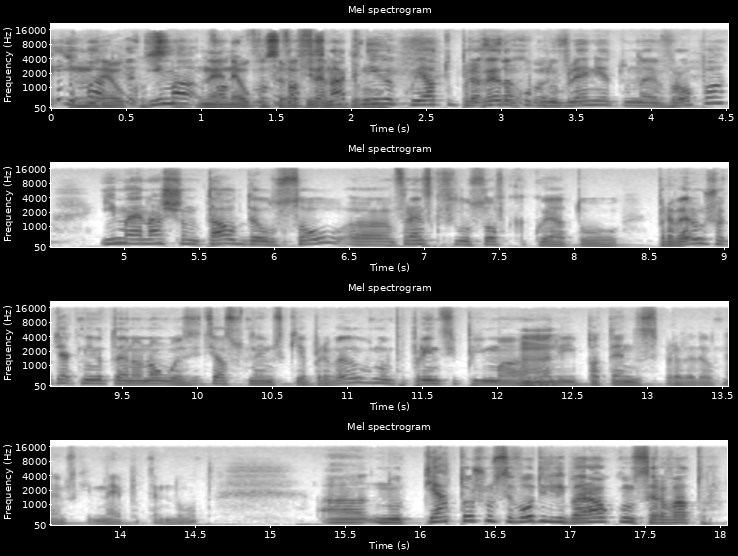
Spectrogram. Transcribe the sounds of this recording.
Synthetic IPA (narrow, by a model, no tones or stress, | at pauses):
ʔiməimənɛnɛovsɾvɐfɛnakniɡəkojat̪opɾɛvɛd̪oxobnovlɛniɛt̪onɐɛvɾɔpə | iməɛnaʃɐnt̪alˠd̪ɛlˠsɔlˠəfɾɛnskə̥filˠosɔfkʰə̥kojat̪o | pɾɛvɛd̪oɣzʃtɔt̪t̪ʲjakniɡət̪əɛnɐmnɔɡʊɛzit̪siaso̥t̪nɛmskʲijəpɾɛvɛd̪oxnopopɾint̪sipimənɐlipɐt̪ɛnd̪d̪ɐsɛ̥pɾɛvɛd̪ɛ̰o̰t̪nɛ̰mskʲinɛ̰ːpɐ̥t̪ɛ̰nd̪d̪ṵmət̪ | ənot̪ʲjat̪ɔt͡ʃnosɛvɔd̪ilibɛɾalˠkonsɛɾvat̪oɾ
